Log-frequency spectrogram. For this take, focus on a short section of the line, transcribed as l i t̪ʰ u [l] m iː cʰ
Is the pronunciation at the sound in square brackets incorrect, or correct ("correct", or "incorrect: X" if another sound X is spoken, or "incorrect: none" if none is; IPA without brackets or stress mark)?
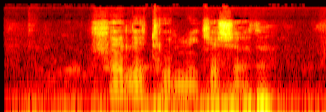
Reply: correct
